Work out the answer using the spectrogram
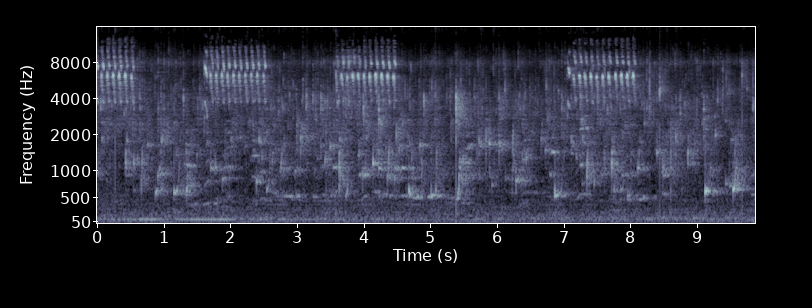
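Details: Blue-crowned hanging parrot (srindit) chattering sharply for use in training songbirds such as magpie-robins. Four high-pitched rattling bursts, each lasting about a second, spaced a few seconds apart, over constant water noise and scattered lower chirps.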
